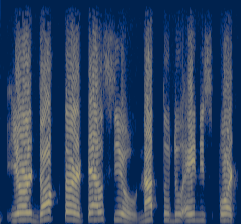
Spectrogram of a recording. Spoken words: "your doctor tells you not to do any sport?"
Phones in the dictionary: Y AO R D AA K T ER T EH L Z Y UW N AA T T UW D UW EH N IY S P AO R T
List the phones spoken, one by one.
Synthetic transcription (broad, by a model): Y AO R D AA K T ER T EH L S Y UW N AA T T UW D UW EH N IY S P AO R T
